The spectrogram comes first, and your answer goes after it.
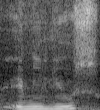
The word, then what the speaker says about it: Aemilius: motor que es Gonzalo emilius un apellido que empieza con a e pero se pronuncia e Gonzalo Emilio Gonzalo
